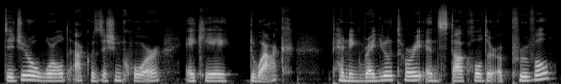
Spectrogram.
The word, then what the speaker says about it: DWAC: by joining with digital world acquisition core aka dwack pending regulatory and stockholder approval dwac is a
